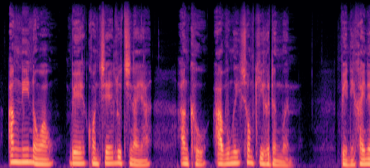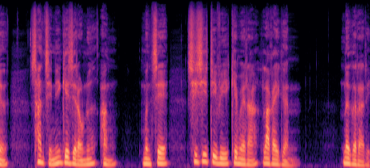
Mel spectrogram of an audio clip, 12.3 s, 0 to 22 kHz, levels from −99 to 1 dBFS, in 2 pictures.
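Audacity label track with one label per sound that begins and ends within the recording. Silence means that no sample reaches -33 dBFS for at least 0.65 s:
5.700000	11.070000	sound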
